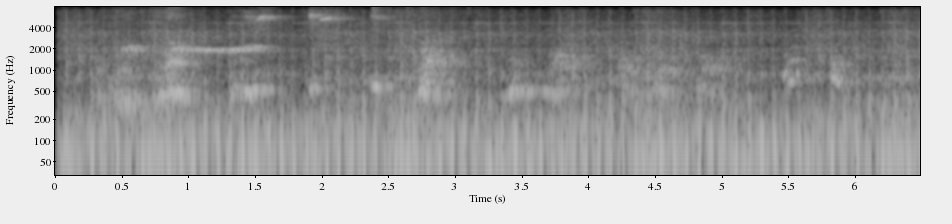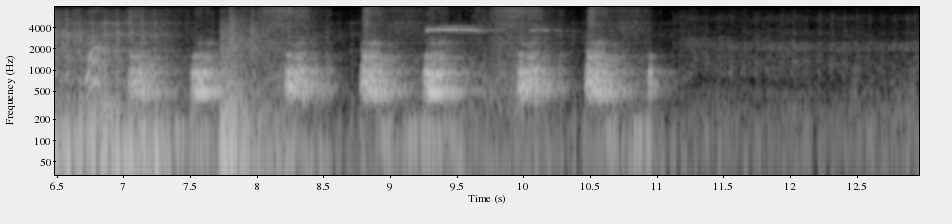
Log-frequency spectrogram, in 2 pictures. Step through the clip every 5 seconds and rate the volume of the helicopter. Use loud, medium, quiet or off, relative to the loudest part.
loud, loud, quiet.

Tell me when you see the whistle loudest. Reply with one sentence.
The loudest moment of the whistle is at 1 second.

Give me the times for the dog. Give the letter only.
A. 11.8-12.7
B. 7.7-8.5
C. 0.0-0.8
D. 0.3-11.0
D.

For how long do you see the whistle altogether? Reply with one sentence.
You can hear the whistle for 2 seconds altogether.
